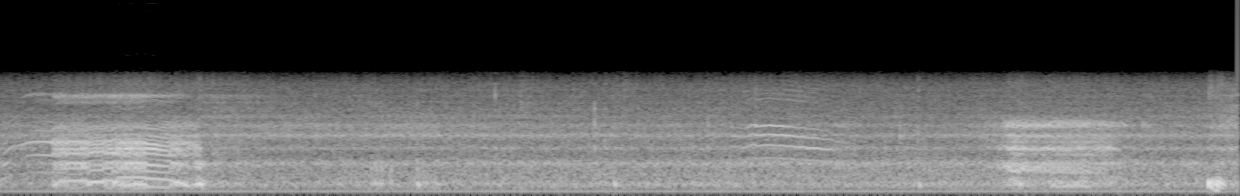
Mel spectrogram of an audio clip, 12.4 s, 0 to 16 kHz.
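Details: American black bear mother with her two cubs in their winter den on January 1, 2013. Two bursts of wavering, moaning calls with strong harmonics: one near the start and a shorter one near the end. A low steady hum runs beneath.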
